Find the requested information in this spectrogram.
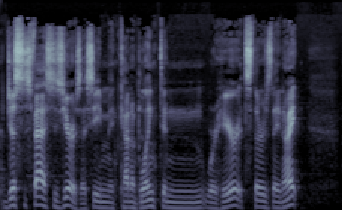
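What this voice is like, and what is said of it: Slightly hoarse, sick-sounding voice. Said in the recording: “I was sick You could still hear it in my voice a little bit. ... A little bit.”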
